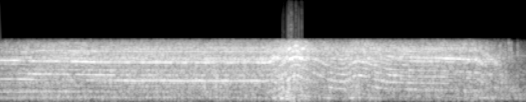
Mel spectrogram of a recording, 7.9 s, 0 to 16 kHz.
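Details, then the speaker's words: Citroën C3 at idle, whose accessory belt uses a manual tensioner with two rollers: a steady high whine like an electric motor sits over the engine; worn accessory belt tensioner and idler pulley bearings. "como podéis observar y escuchar, suena como si fuera un motor eléctrico. Bien, eso es debido a los rodillos que lleva la correa de accesorio."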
